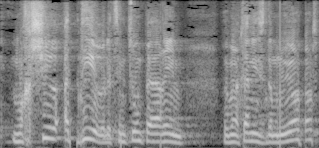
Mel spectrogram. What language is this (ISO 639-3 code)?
heb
